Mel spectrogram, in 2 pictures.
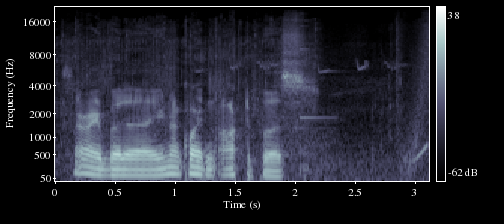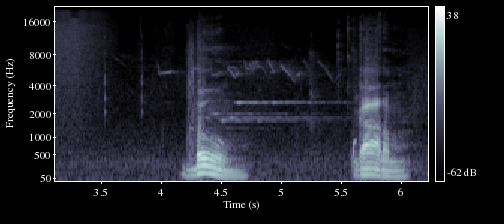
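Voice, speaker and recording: Low-voiced man casually commentating a game. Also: slow, a little mellow, a little hiss or hum. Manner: informal, joking, swears freely. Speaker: gaming video host.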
